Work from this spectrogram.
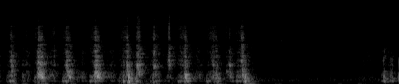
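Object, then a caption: Coated scratch-art card scratched with a wooden stylus. A wooden stylus scratches across a flat coated scratch-art sheet in quick, rhythmic strokes, making a dry, rasping scrape with a bright hiss. The strokes run steadily for about two and a half seconds, stop for a short near-silent pause, then start again at the very end.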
